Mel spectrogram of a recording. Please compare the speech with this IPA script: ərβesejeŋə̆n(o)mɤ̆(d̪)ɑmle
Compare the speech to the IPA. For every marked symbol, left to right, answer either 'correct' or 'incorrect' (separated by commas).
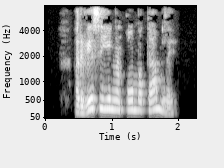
correct, incorrect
